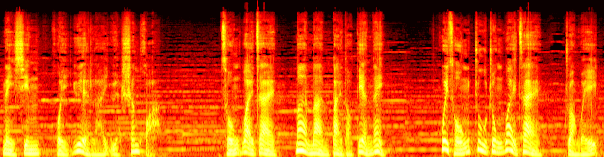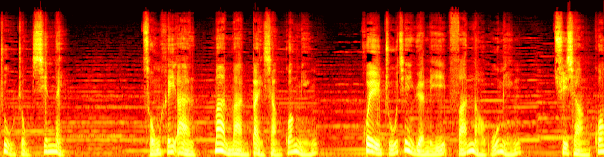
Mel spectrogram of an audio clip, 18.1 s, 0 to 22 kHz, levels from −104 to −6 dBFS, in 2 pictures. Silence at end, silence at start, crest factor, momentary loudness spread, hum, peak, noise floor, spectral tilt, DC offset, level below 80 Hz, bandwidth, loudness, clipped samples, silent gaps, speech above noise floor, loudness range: 0 s; 0 s; 18 dB; 11 LU; none; 0 dBFS; -40 dBFS; -4.5 dB/octave; under 0.1%; -30 dBFS; 16.5 kHz; -17 LUFS; under 0.1%; none; 23 dB; 3 LU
